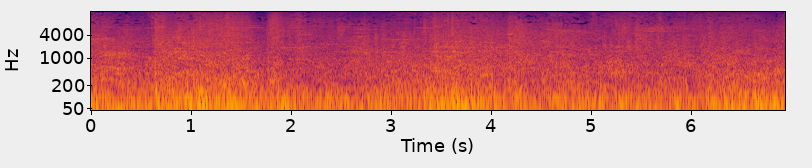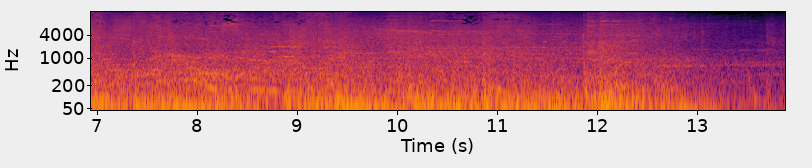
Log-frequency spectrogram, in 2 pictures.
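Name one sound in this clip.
Spell blasts, hits and explosions clash in a game battle.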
